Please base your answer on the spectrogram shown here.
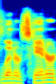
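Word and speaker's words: Lynyrd Skynyrd: Here's Leonard Skard, pronounced Leonard Skard.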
